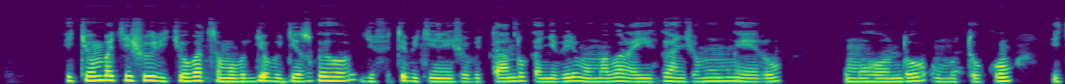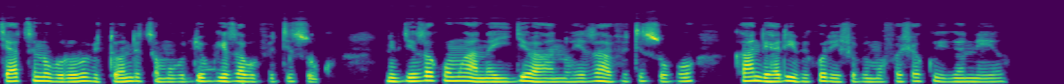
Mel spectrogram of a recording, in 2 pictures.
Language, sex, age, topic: Kinyarwanda, female, 25-35, education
